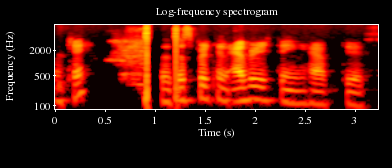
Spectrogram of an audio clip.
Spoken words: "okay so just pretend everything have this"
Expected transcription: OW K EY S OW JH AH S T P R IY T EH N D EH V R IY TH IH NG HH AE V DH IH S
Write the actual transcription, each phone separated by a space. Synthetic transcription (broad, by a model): OW K EY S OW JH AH S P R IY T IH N EH V R IY TH IH NG HH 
